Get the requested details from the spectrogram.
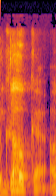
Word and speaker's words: Udoka: I'm a big, I hope I'm pronouncing his name, Ime Udoka, right? Udoka. – Udoka.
